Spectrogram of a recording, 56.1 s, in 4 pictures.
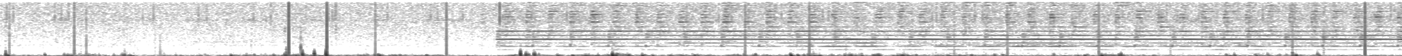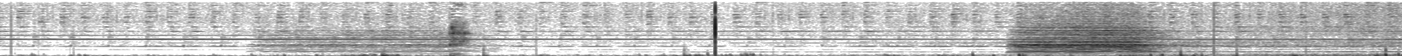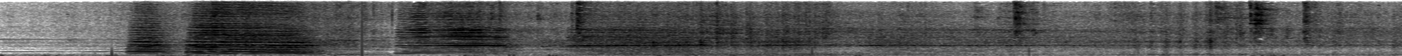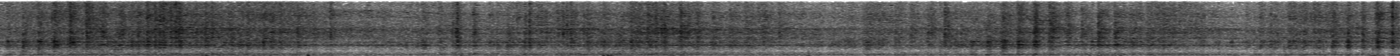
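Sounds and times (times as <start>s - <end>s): thin high tone: 5.0s - 29.6s
locomotive horn blasts: 16.5s - 19.0s, 24.0s - 39.0s
train wheels clattering over rails: 29.1s - 56.0s.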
